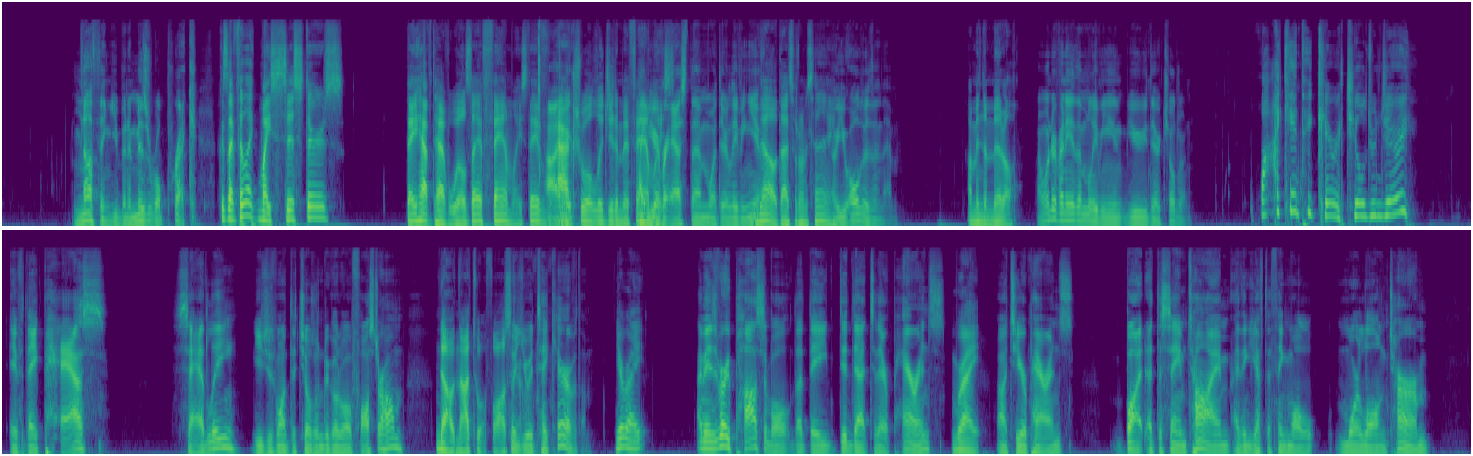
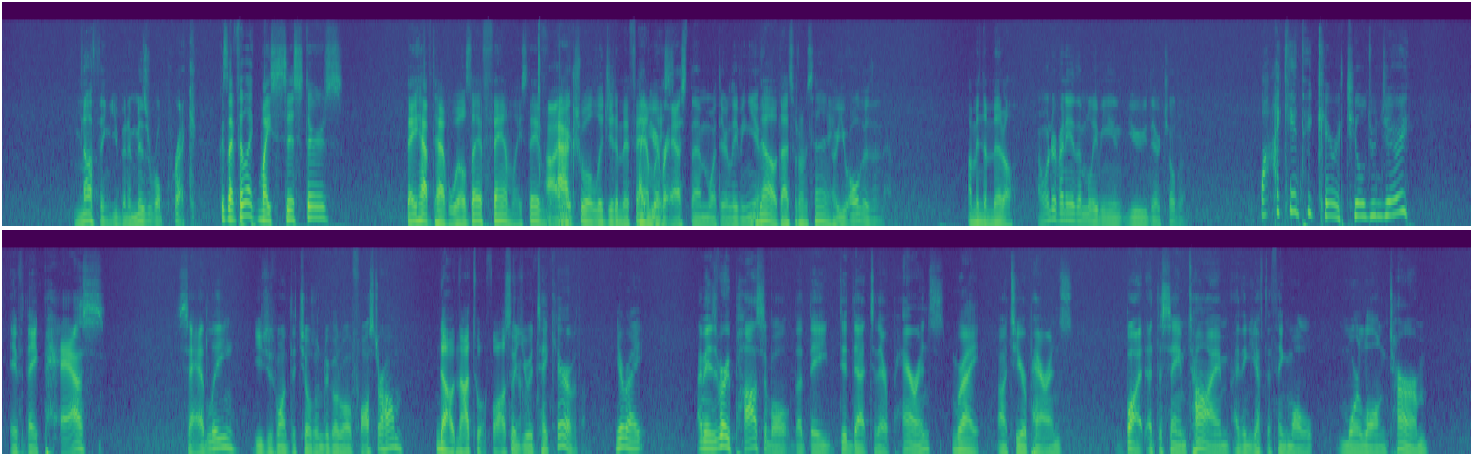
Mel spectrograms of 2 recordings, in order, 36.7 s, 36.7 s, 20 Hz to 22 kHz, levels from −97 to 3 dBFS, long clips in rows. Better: first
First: none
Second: hiss; faint; throughout; 25 dB below the speech

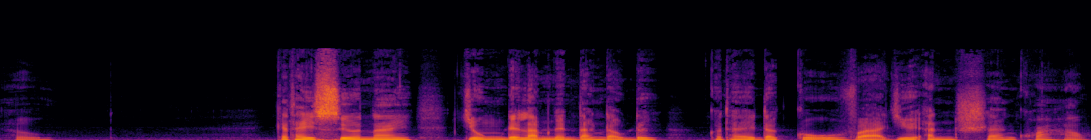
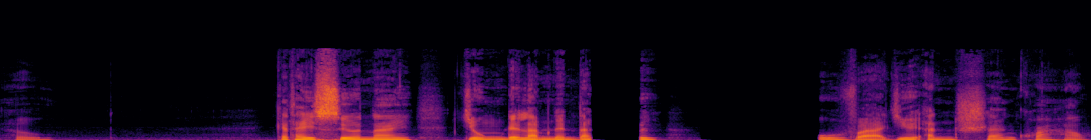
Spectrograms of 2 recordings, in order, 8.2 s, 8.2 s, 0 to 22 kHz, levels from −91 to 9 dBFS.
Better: first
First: none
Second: audio cutting out; at 4.5 s and at 5.5 s for 1 s

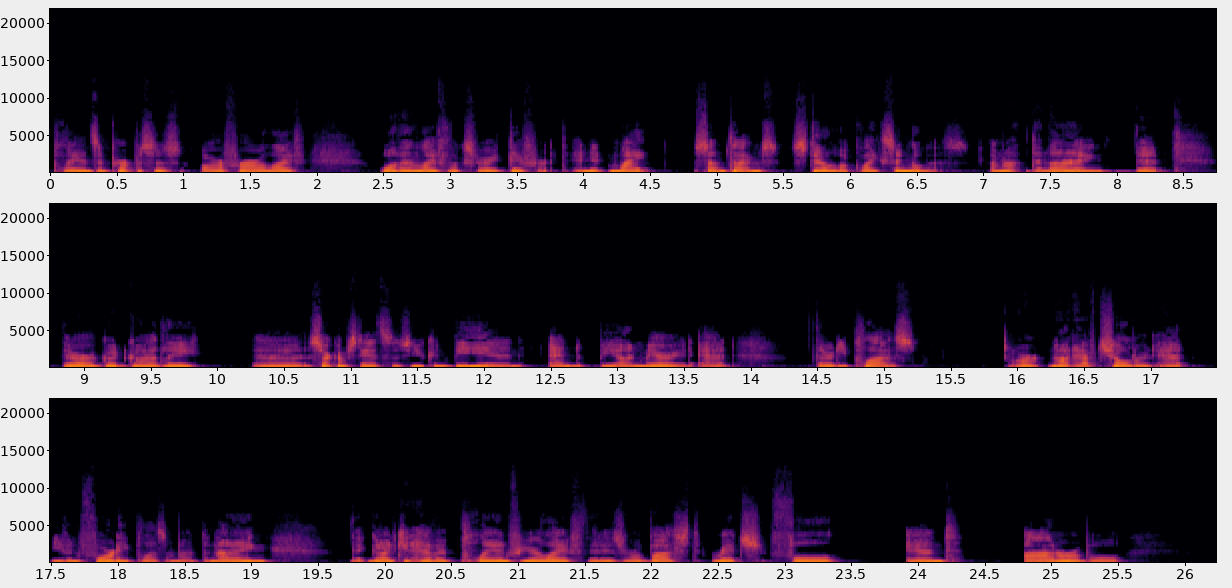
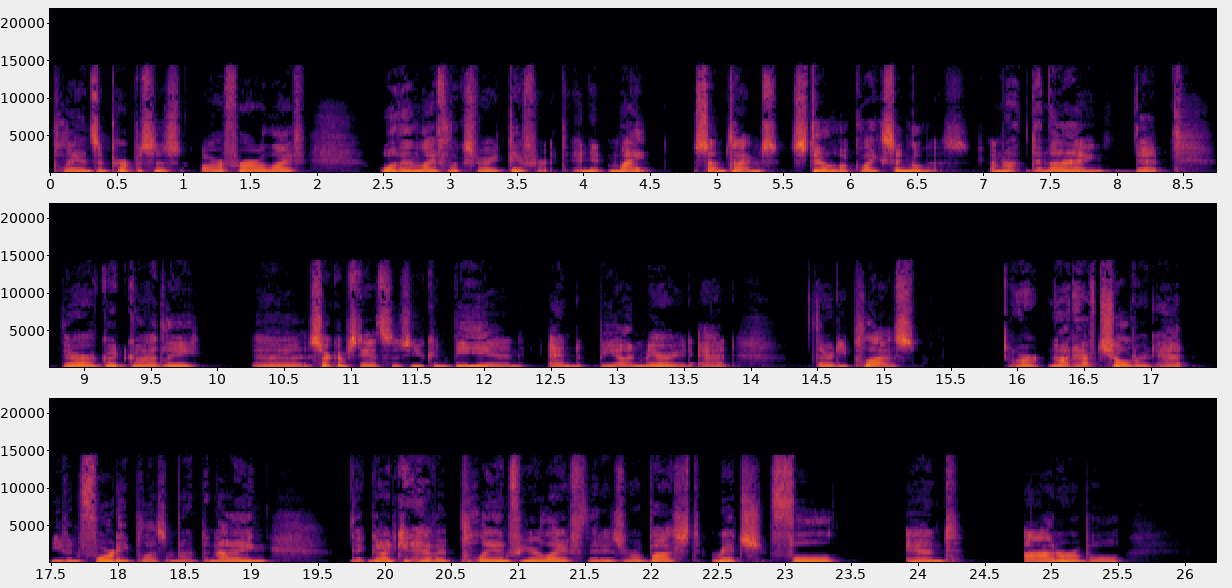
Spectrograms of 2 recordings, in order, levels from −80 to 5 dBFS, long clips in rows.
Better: second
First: muffled; slightly; fading above 3 kHz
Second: none

